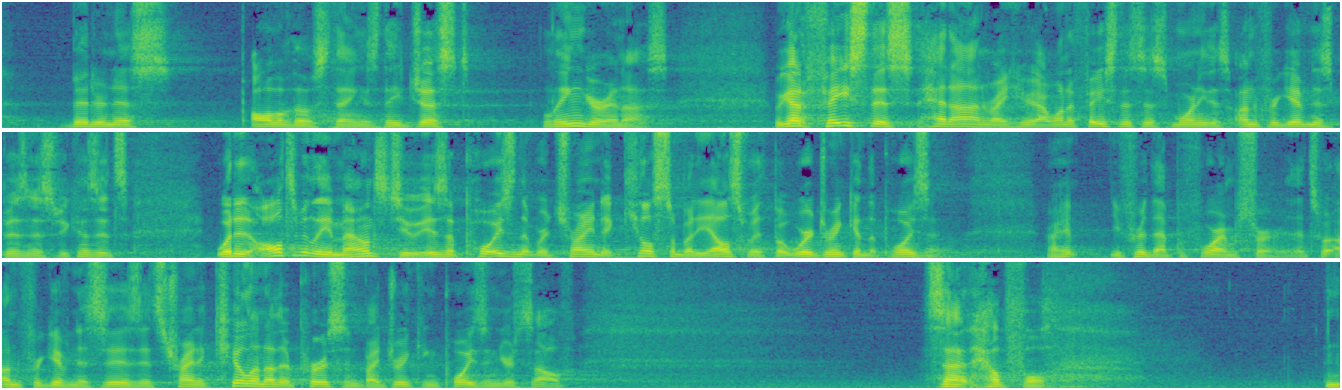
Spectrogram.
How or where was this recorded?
large echoing room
